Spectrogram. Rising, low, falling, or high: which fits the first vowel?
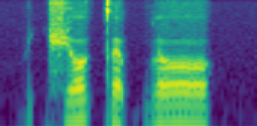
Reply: rising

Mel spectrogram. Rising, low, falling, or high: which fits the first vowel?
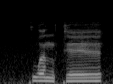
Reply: falling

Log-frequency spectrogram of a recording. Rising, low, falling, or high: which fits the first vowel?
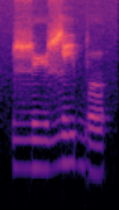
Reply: low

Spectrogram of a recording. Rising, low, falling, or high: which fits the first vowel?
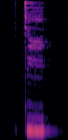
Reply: high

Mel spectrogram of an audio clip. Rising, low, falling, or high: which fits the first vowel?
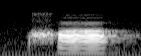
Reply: high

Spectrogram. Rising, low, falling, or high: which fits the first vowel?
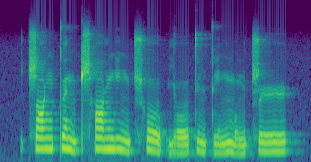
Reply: high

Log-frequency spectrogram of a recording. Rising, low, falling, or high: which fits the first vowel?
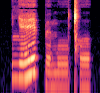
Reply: rising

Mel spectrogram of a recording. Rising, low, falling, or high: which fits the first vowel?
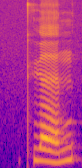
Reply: low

